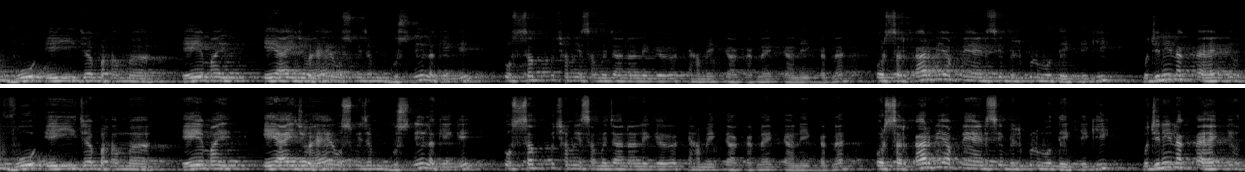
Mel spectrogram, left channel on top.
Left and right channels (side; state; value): both; normal; correlation 0.40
